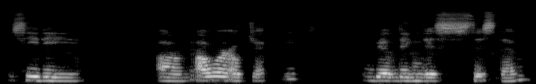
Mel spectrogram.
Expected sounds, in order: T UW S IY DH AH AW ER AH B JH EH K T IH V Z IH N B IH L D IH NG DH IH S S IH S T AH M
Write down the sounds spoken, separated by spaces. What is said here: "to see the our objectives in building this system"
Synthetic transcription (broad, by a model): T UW S IY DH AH AW ER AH JH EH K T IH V IH N B IH L D IH NG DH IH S S IH S T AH M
